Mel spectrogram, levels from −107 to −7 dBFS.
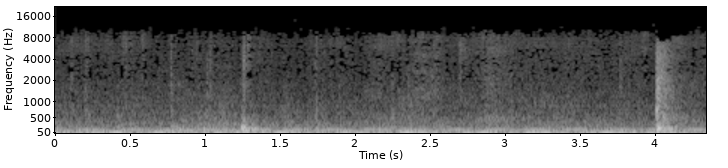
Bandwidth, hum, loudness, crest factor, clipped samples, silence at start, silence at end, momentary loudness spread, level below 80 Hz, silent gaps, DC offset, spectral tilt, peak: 10 kHz; none; -44 LUFS; 20 dB; under 0.1%; 0 s; 0 s; 7 LU; -42 dBFS; none; under 0.1%; -5.5 dB/octave; -20 dBFS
